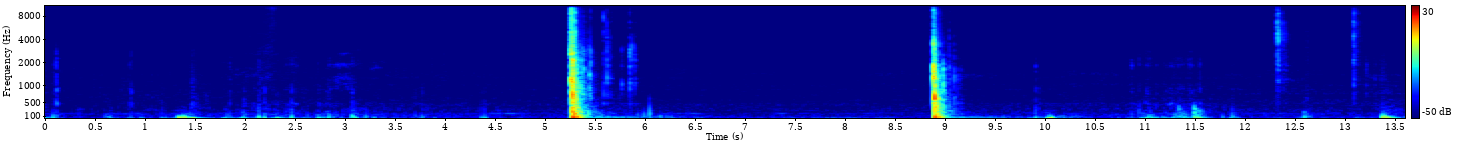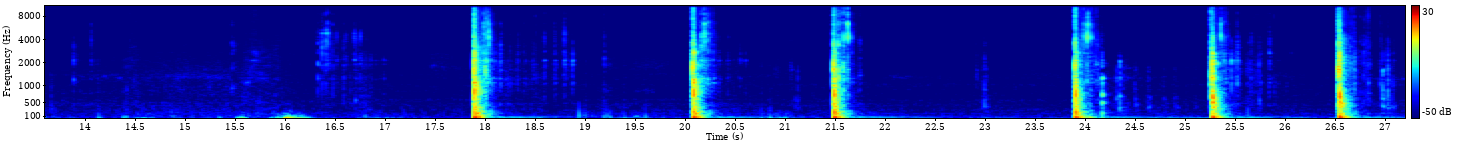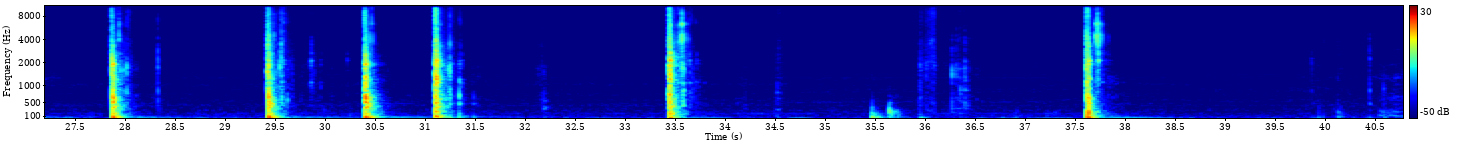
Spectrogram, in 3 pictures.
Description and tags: This is a quick sound for any who needs that court room gavel hammer hit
